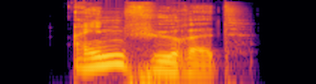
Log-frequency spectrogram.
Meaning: second-person plural dependent subjunctive I of einführen
- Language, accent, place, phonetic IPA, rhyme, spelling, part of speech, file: German, Germany, Berlin, [ˈaɪ̯nˌfyːʁət], -aɪ̯nfyːʁət, einführet, verb, De-einführet.ogg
